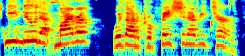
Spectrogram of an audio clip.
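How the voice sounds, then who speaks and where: A woman playing a brisk, bossy, wry female detective who narrates her case in old-time radio drama style. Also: high-pitched, lightly acted. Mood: narrating, wry. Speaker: narrator and lead actor.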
